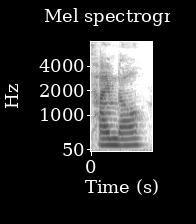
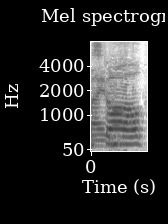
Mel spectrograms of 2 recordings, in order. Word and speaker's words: Heimdall: Oh, him stall. – Oh, Oh, man. – It's Heimdall. – I have it written down, too, but I said it wrong, like, every time. Heimdall.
